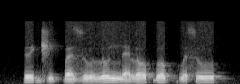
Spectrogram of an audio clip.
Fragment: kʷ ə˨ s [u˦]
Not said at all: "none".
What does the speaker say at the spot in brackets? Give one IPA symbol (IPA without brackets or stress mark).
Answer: u˦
